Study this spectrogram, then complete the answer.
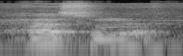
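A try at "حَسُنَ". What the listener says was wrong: Again, it's got to be quick.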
